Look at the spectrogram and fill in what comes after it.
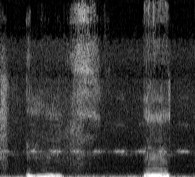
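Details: Fluffy Himalayan cat; two low, rumbling, buzzy snores about two and a half seconds apart with quiet breathing between: cat snoring during sleep.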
